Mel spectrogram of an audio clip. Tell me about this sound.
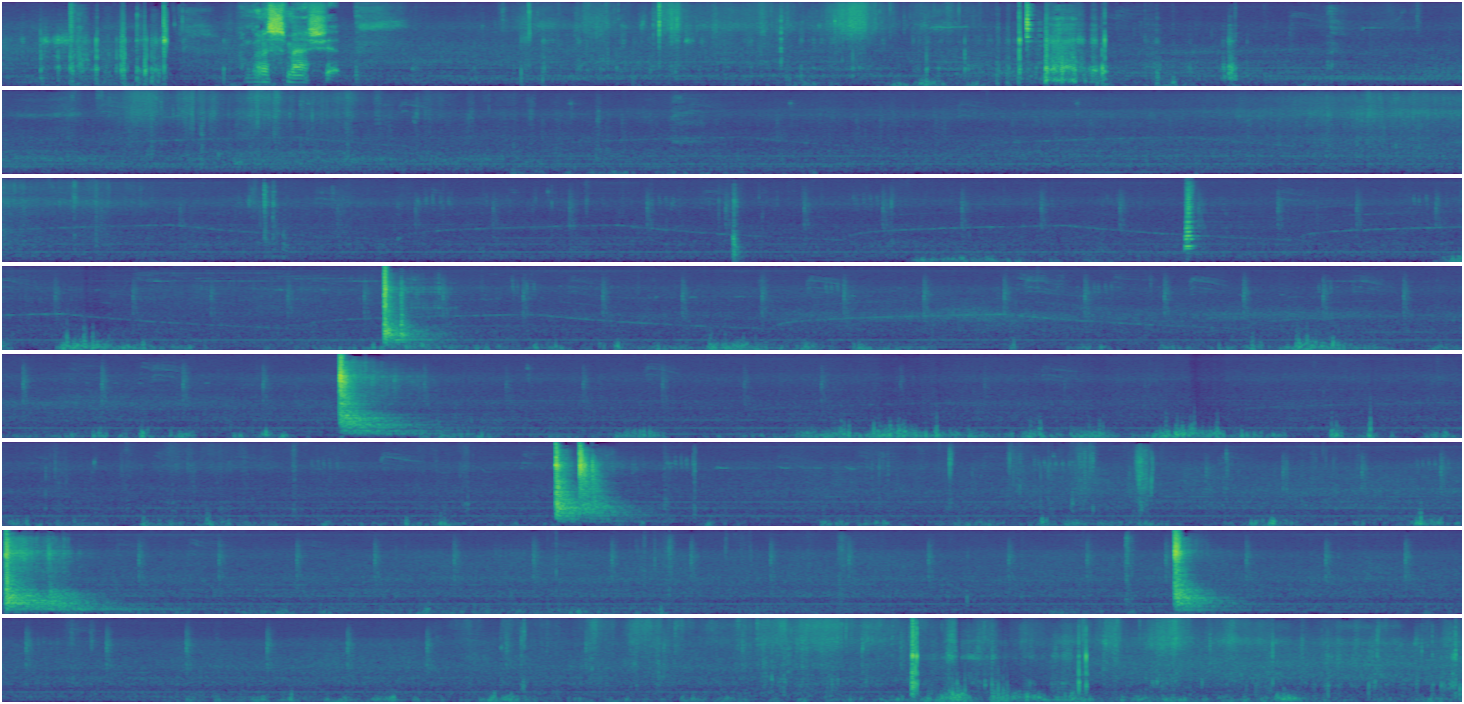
Some files were normalized and some have bass frequencies rolled off due to abnormal wind noise.
field-recording, stereo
